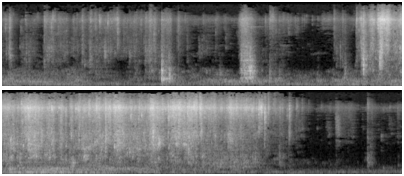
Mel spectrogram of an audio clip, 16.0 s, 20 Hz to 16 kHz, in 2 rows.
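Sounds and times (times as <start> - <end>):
water splashing in basin: 7.1 - 13.9
water streaming from wrung garment: 7.1 - 14.0.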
